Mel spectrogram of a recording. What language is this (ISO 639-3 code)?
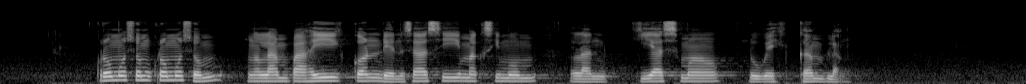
jav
